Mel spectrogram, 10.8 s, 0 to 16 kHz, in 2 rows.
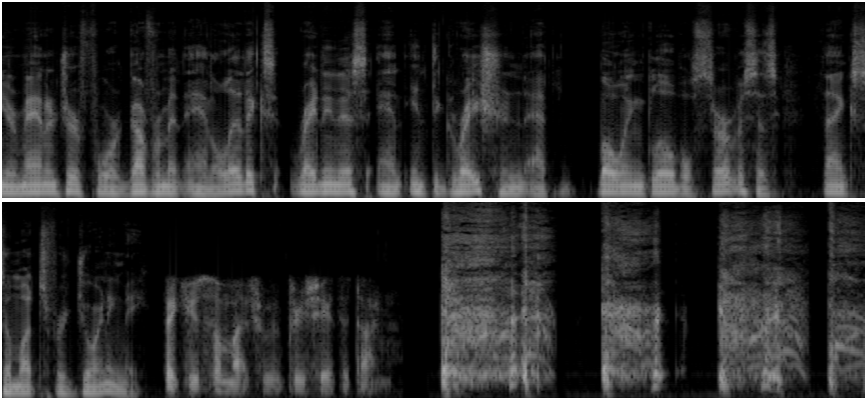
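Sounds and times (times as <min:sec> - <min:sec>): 
speech: 0:00.0 - 0:08.0
person coughing chesty and forceful: 0:08.1 - 0:10.7.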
